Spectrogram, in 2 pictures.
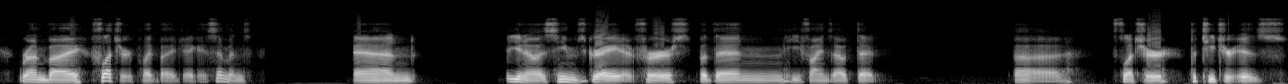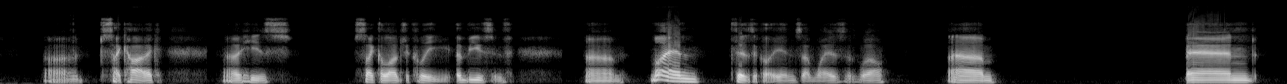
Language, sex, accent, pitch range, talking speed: English, male, American, 95-120 Hz, 100 wpm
